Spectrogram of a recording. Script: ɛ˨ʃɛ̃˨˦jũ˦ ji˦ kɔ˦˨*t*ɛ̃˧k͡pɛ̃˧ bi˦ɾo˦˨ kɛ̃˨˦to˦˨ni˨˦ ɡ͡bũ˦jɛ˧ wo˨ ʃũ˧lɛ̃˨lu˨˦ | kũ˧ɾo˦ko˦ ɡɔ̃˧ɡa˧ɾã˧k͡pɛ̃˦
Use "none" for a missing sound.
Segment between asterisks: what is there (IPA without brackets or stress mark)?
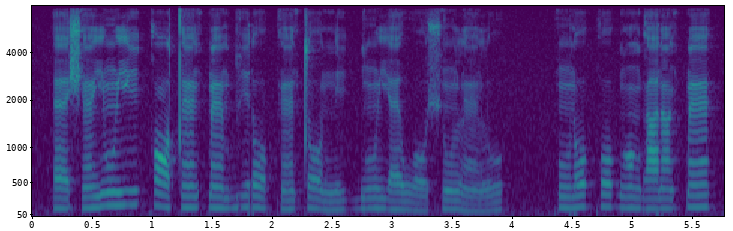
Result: t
